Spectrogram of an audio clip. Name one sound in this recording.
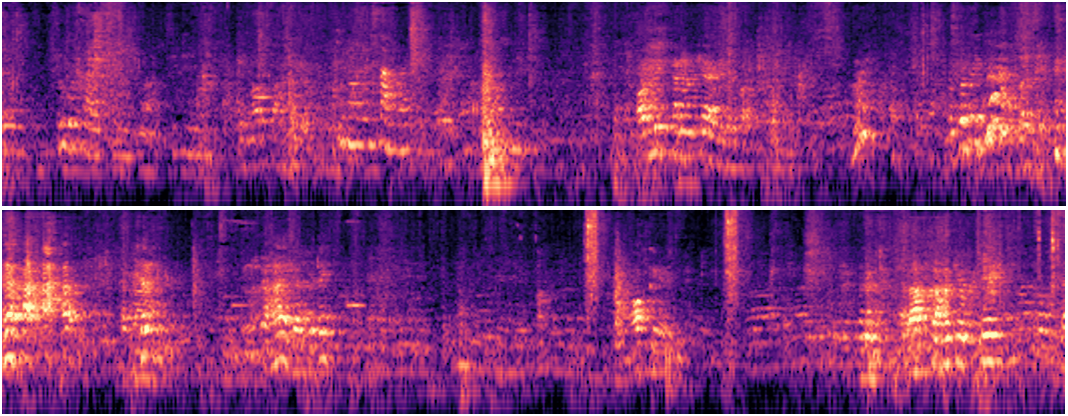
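A boy speaks quietly in reply.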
